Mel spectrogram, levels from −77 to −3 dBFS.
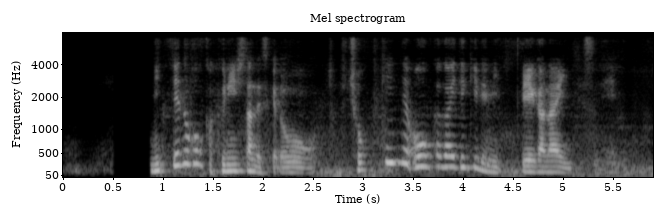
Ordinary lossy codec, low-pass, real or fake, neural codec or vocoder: none; 7.2 kHz; fake; codec, 24 kHz, 0.9 kbps, DualCodec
